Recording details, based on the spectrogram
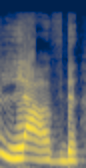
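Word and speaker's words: laughed: अब जैसे देखिए एल ए यू जी एच बहुत सारे जगह पर बस इतना लिखा होता है। तो इसे हम क्या प्रोनाउंस करेंगे? लाफ। ठीक है? इसे हम क्या पढ़ेंगे? लाफ। और लास्ट में इडी ऐड हो गया। इसीलिए इसे क्या प्रोनाउंस करेंगे? लाफ्ड। लास्ट में ड की साउंड जरूर आएगी।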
